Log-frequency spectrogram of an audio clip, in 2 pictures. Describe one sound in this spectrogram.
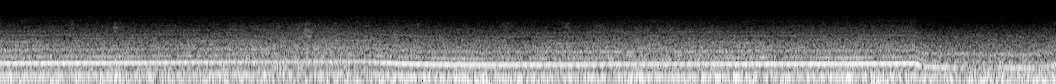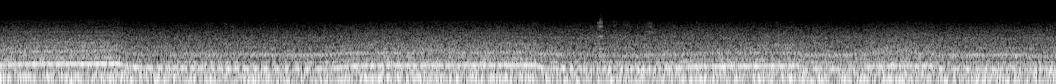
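A truck engine drones steadily, its pitch shifting up and down as it changes gear.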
